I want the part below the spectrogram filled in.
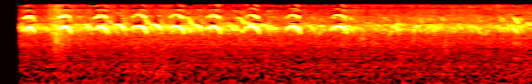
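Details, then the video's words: Black Australorp chicks at a hatchery peeping: clear, high, arched peeps about two or three per second, sliding up then down, over a low steady hum. "Black Australorp Chicks"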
